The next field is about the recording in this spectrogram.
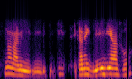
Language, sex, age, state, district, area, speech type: Bengali, male, 18-30, West Bengal, Nadia, rural, conversation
